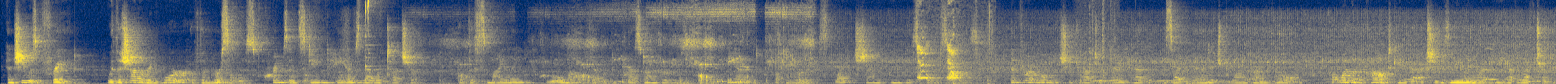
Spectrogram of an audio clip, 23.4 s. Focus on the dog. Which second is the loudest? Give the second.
14 s.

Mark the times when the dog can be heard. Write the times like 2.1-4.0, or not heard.
3.6-5.7, 13.7-14.9.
